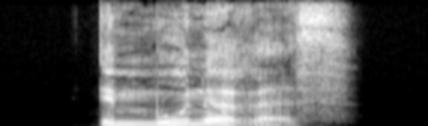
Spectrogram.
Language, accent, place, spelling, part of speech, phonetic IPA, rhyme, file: German, Germany, Berlin, immuneres, adjective, [ɪˈmuːnəʁəs], -uːnəʁəs, De-immuneres.ogg
- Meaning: strong/mixed nominative/accusative neuter singular comparative degree of immun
